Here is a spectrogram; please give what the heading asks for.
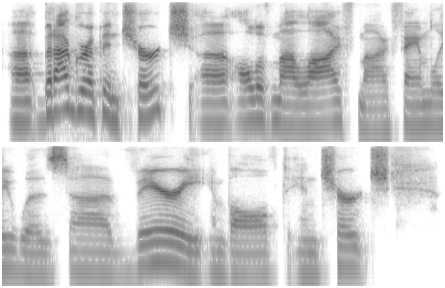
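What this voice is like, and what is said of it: Eastern Kentucky accent. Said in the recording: “once they heard my accent, they knew obviously I was not from the London that they were acquainted with ... southeastern Kentucky”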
